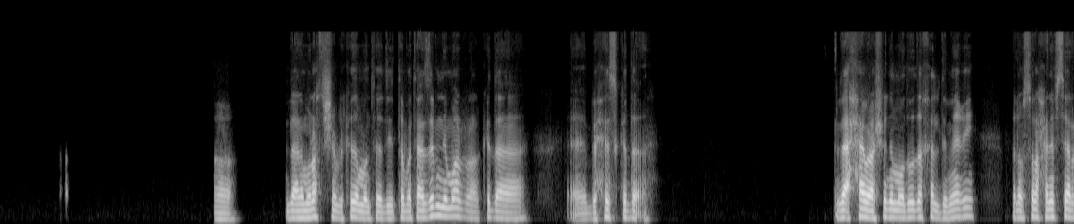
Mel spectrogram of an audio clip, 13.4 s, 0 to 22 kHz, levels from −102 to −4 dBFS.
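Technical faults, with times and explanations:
Nothing stood out on listening to this speech recording.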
